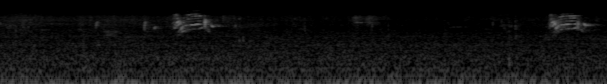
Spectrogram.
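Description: A small songbird chirping in two short bursts, one about two seconds in and one near the end, with a few fainter single chirps between, over a steady low background rumble.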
